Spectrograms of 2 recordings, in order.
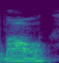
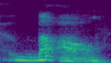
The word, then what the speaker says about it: Baal: There's a thousand different ways to say it. In Texas, it's one syllable, Baal. But Baal is, I believe, how you really pronounce it.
